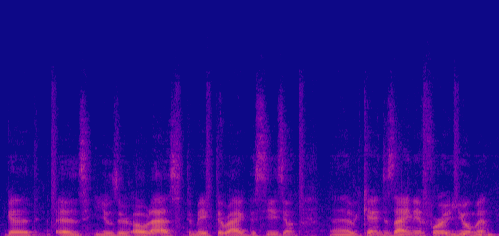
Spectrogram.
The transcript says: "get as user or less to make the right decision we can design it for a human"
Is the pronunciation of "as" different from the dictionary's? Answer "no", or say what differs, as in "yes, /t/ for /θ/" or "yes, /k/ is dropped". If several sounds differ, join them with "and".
no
